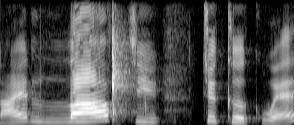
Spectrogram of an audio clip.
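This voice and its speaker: Over light background noise, a woman speaks at a high pitch with ordinary pitch variation. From Belgium. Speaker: cooking show host. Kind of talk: cooking tutorial. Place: kitchen.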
